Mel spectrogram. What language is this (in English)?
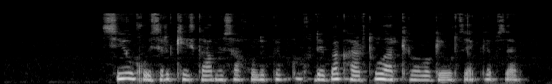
Georgian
